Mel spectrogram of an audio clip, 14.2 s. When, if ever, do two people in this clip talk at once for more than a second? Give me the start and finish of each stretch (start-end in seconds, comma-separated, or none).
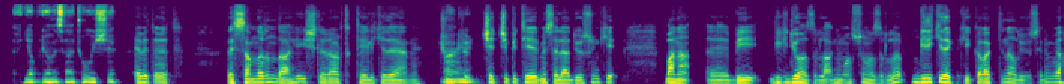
none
